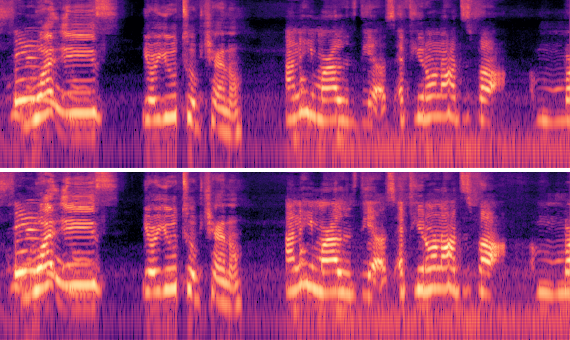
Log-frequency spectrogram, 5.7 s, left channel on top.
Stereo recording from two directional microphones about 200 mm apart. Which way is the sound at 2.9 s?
5° left (ahead or behind).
